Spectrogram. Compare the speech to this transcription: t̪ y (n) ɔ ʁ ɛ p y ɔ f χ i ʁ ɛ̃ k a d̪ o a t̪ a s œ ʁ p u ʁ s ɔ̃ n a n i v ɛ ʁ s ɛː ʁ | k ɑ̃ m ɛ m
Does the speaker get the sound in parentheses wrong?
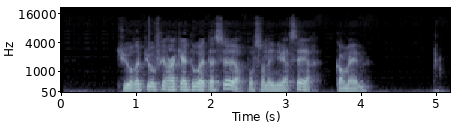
yes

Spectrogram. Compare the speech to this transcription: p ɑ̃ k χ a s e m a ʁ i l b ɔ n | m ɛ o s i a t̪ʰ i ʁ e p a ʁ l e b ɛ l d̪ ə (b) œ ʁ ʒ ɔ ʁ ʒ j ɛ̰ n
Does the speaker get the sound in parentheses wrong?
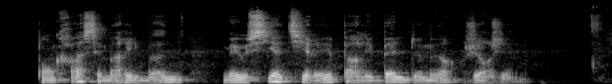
yes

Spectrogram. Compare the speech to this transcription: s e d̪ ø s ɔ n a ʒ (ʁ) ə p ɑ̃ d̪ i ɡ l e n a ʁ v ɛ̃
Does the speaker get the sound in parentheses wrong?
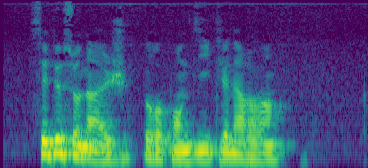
no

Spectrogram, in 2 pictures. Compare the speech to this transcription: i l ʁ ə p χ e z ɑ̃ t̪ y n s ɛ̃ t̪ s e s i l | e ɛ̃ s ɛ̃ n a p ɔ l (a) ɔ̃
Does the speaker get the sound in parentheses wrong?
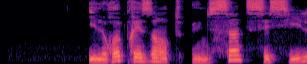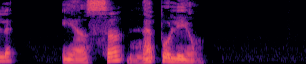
yes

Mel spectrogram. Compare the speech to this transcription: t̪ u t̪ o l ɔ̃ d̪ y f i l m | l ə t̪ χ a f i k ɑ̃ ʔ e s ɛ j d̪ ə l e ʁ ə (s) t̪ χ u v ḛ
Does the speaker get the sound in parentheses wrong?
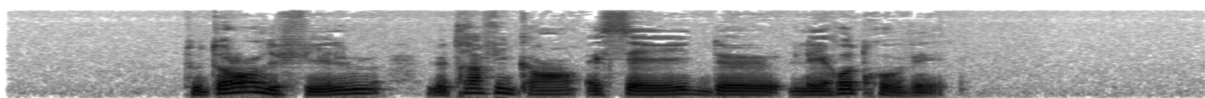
yes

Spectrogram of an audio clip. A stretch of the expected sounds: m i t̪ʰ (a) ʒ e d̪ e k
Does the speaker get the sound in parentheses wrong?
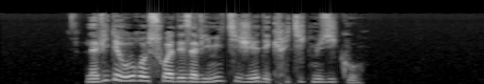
yes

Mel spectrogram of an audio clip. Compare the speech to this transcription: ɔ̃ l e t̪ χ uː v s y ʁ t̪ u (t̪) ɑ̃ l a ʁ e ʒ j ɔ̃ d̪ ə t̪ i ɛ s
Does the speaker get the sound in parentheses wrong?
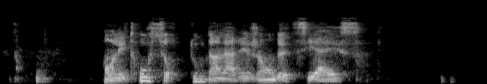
yes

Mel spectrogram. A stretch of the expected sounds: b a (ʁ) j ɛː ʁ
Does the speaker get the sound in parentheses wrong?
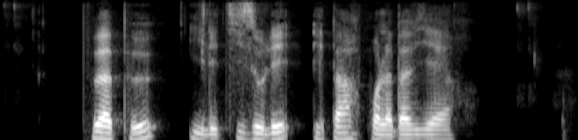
yes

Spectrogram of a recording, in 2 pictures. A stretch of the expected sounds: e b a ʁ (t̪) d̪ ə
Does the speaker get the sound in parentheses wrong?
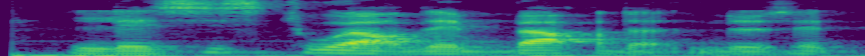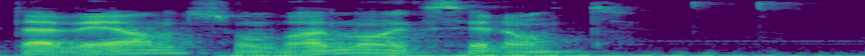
yes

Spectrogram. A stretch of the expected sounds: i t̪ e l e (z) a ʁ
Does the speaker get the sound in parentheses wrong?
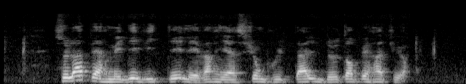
yes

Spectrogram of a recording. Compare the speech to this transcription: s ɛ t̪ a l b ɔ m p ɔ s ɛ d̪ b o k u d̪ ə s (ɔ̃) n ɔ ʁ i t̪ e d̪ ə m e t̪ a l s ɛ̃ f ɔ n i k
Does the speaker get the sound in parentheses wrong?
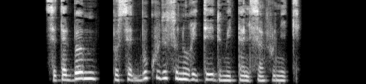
yes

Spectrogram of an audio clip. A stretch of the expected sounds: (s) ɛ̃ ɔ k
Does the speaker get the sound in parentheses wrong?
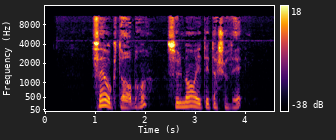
yes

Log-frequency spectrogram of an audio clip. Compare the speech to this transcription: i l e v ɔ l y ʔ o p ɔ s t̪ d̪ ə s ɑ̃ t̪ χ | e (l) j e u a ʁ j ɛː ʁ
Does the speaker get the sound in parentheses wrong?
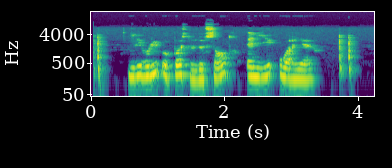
no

